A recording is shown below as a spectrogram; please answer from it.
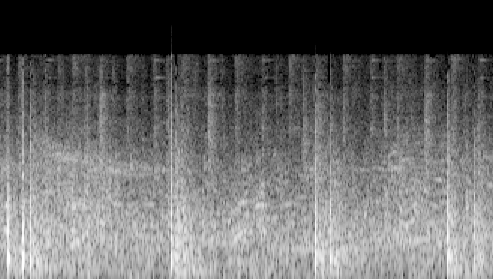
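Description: Aerial firework shells bursting: sharp bangs, three in quick succession at the start, then pairs about every two seconds and one more near the end, over a steady background din.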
